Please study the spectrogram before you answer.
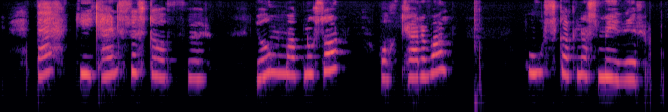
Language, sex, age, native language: Icelandic, male, 12, Icelandic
